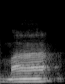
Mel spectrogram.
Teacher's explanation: ketika dua bibir diucapkan pada huruf mim, maka pada saat yang bersamaan ada aliran suara yang dikeluarkan daripada rongga hidung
